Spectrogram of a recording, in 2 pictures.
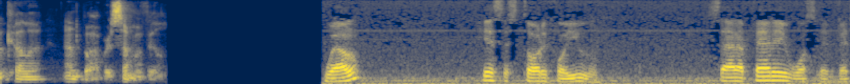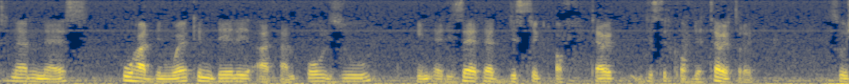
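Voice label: ghana, International Dialects of English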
